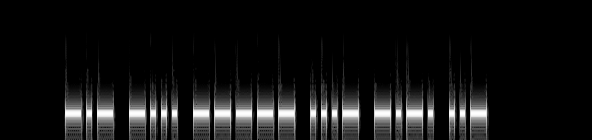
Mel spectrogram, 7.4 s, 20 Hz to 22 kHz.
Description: Morse code, heard as a keyed tone, about 18 wpm, 700 Hz. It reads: KB0VCU
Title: Speed Racing - USA 2x3 Call Signs 15wpm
